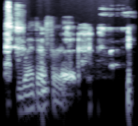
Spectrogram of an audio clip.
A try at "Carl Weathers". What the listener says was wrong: it's Carl Weathers, not Ferd. There's no Ferd. Weathers, like the weather outside.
